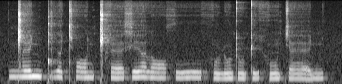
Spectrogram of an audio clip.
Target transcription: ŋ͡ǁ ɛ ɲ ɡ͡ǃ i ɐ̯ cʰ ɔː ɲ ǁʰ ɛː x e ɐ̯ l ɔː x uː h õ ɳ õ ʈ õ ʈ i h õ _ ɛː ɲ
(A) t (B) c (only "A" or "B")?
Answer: B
